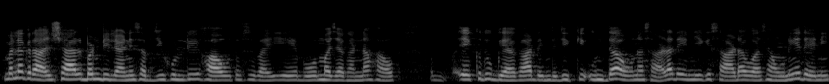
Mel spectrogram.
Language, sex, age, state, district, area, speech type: Dogri, female, 30-45, Jammu and Kashmir, Udhampur, urban, spontaneous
